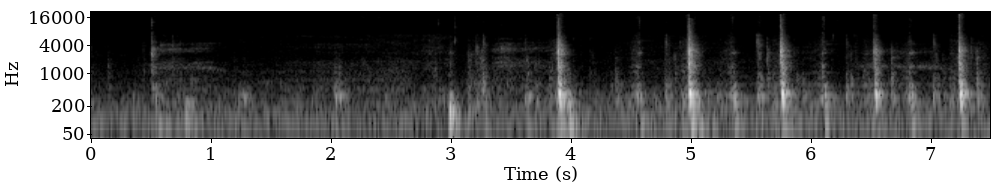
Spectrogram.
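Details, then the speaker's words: Mountfield HP474 lawn mower with RV150 engine (over-revving) safety microswitch after bending its tab: sharp, distinct clicks about once a second as the lever is worked; normal microswitch click, now fixed. "well you can hear that clicking now so hopefully that works now that's working now as it should for micro switch that's sorted"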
